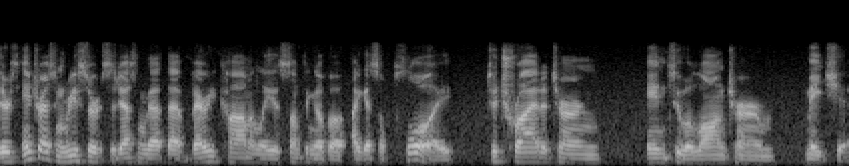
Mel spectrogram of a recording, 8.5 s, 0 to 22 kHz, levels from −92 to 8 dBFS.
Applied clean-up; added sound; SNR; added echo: none; none; none; none.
